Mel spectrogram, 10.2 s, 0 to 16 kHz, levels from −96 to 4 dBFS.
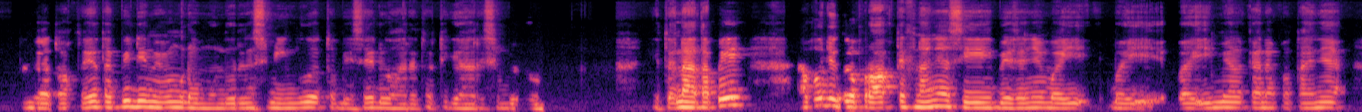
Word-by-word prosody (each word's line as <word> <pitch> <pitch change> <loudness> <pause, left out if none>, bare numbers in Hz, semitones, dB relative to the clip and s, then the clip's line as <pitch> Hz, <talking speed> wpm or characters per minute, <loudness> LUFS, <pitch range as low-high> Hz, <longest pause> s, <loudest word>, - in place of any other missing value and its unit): tenggat 160 -1 -2
waktunya, 165 +4 -1
tapi 175 +2 0
dia 190 - +6
memang 175 0 +1
udah 160 - -1
mundurin 150 +1 -5
seminggu 160 +2 -1
atau 170 -2 -13
biasanya 150 +4 -4
2 150 - -4
hari 140 - -8
atau - - -11
3 150 -5 -8
hari 140 - -13
sebelum 145 -1 -9 0.9
gitu, 160 - -7
nah 175 -1 +9
tapi 165 +8 +6 0.5
aku 220 - 0
juga 190 -4 +6
proaktif 170 +2 +4
nanya 200 +3 +4
sih 165 -4 +1
biasanya 160 +1 -1
by 155 +2 -2 0.2
by 150 -2 -6 0.3
by 155 0 -3
email 170 +2 -1
kan, 160 0 -3
aku 155 - -13
tanya, 165 +1 -3
165 Hz, 190 wpm, -19 LUFS, 155-175 Hz, 0.9 s, nah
